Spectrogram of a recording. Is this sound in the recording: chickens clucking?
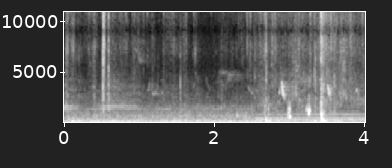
yes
